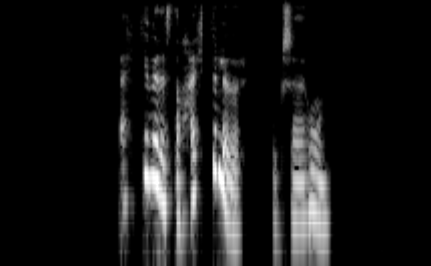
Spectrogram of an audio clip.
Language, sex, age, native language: Icelandic, female, 30-39, Icelandic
